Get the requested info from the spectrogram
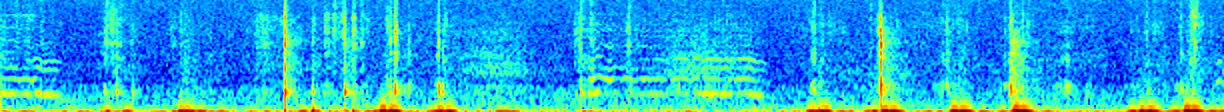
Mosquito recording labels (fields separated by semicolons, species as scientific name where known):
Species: Culex pipiens complex; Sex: female; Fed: unfed; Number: one; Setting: cup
